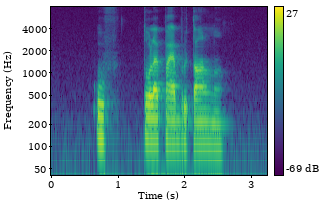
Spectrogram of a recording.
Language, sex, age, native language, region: Slovenian, male, 18-29, Slovenian, Drava region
